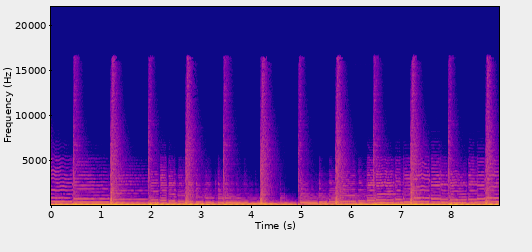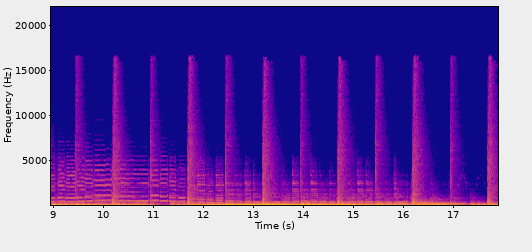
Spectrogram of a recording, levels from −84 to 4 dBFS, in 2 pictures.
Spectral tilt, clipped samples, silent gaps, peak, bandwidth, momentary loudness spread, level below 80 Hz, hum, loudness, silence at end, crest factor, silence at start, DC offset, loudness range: -7 dB/octave; under 0.1%; none; -4 dBFS; 16 kHz; 9 LU; -20 dBFS; none; -19 LUFS; 0 s; 12 dB; 0 s; 0.8%; 5 LU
